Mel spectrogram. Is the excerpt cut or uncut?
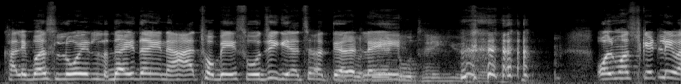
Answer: uncut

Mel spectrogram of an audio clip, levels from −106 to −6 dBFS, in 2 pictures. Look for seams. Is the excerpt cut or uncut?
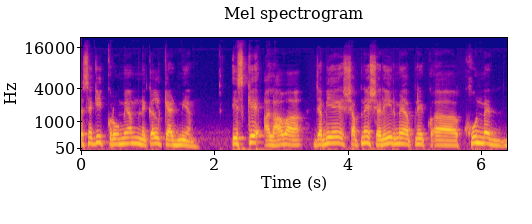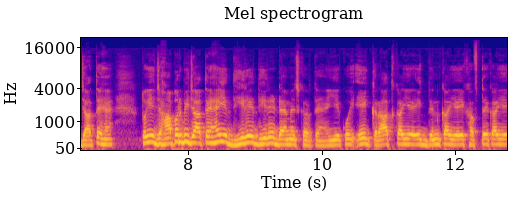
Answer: uncut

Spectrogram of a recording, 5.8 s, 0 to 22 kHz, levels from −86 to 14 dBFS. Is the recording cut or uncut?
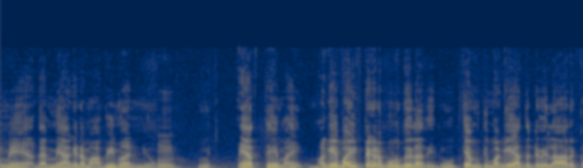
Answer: uncut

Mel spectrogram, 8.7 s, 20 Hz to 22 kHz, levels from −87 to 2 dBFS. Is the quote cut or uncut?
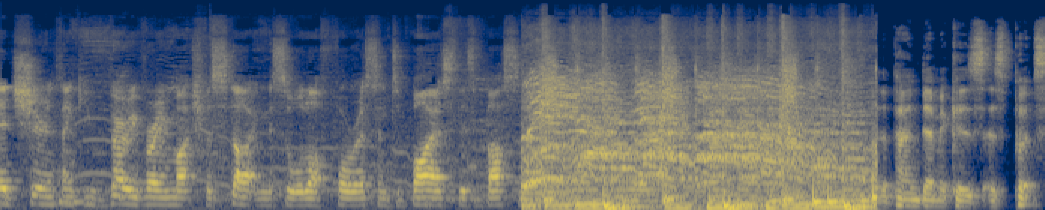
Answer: cut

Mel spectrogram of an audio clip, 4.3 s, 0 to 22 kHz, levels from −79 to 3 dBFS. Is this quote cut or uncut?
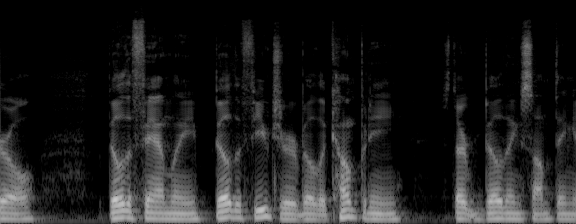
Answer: uncut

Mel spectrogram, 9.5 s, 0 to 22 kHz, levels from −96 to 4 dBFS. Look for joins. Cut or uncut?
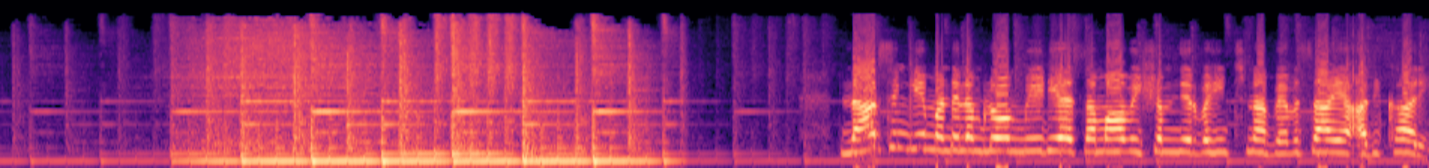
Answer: cut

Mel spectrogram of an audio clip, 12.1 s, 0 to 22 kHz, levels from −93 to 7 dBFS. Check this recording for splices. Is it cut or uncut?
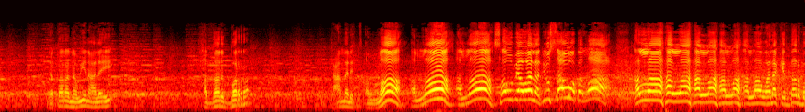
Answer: cut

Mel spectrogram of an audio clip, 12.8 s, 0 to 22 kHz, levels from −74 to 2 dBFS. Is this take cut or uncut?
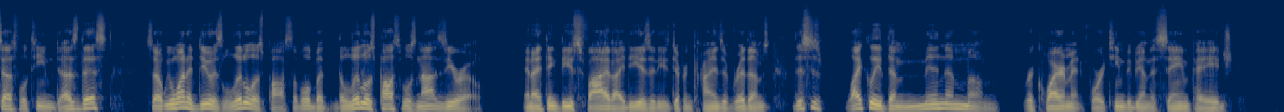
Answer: cut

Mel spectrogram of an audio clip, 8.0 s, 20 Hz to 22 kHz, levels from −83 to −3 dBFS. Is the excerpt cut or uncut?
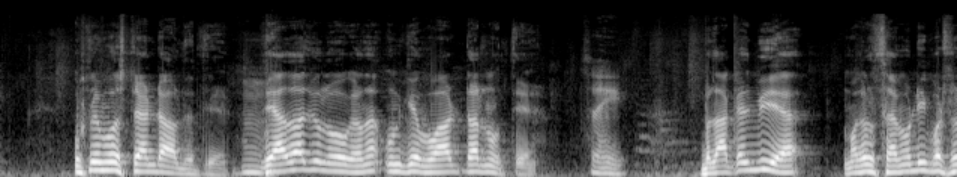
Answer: cut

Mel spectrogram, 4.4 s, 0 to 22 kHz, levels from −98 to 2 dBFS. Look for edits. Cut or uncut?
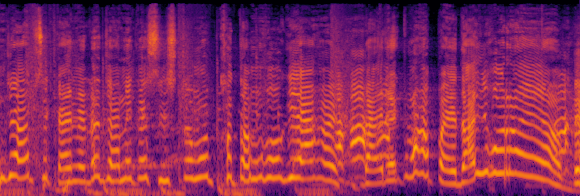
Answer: uncut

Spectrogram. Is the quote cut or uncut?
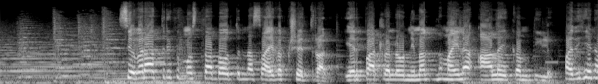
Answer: cut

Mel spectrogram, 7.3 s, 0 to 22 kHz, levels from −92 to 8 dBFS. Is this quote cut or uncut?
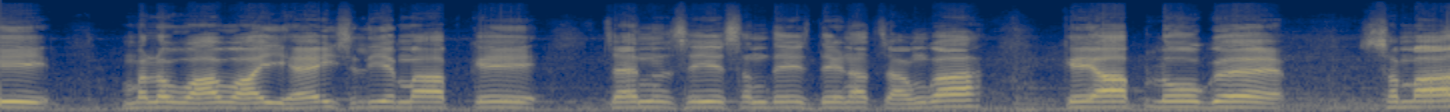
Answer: uncut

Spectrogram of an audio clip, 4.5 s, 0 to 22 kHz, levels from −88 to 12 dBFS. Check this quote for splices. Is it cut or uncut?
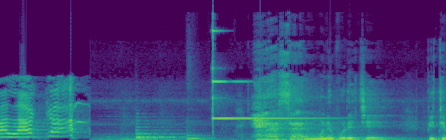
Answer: cut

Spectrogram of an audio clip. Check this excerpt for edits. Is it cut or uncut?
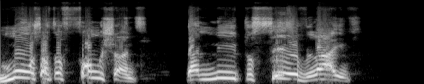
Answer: uncut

